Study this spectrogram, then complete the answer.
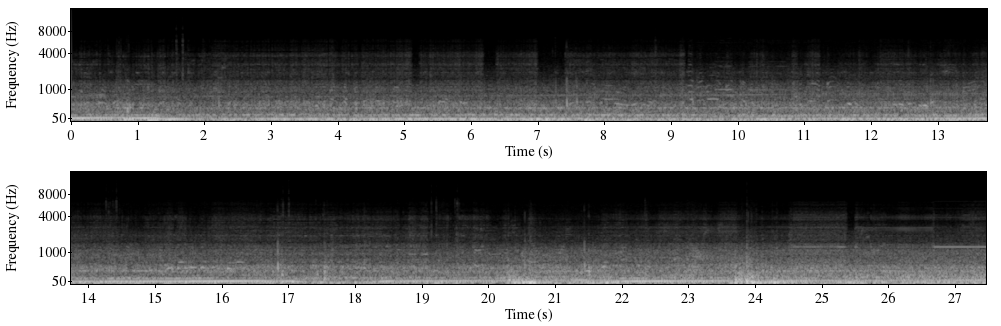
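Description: A car drives along a highway, heard from inside with low engine and road rumble.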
